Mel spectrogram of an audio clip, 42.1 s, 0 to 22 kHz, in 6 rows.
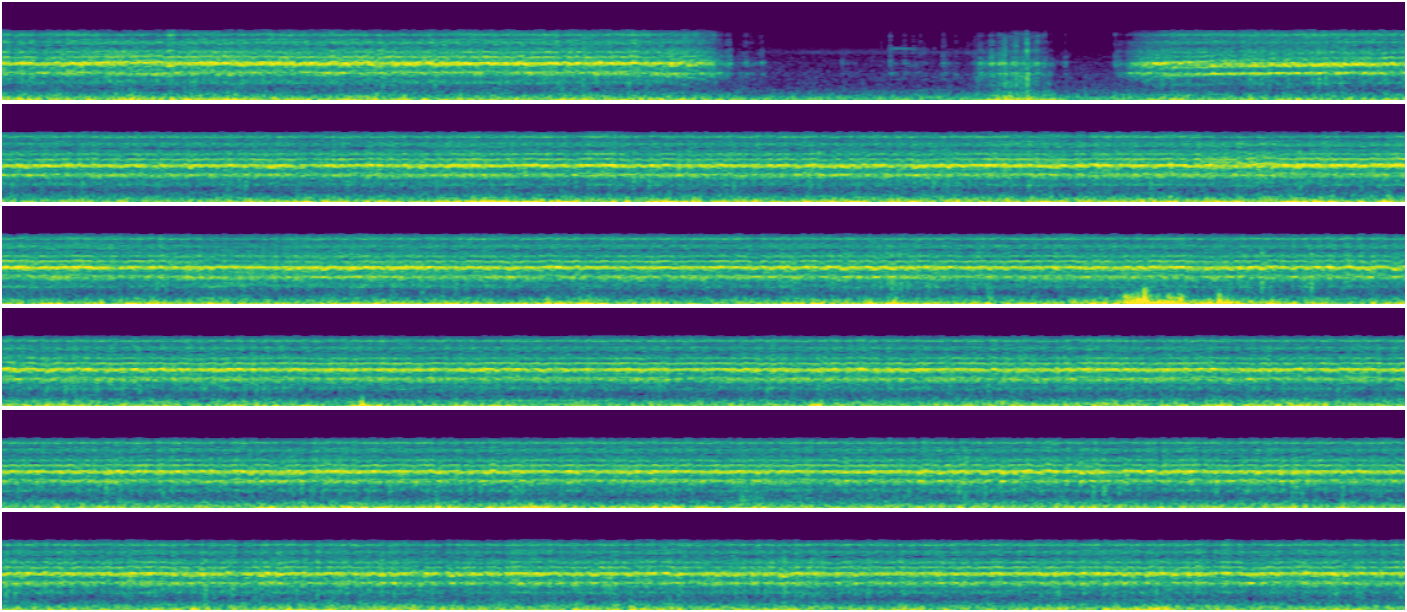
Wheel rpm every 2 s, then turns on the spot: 160, 130, 30, 150, 160, 160, 160, 160, 160, 160, 160, 160, 160, 160, 160, 160, 160, 160, 160, 160, 160.
none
